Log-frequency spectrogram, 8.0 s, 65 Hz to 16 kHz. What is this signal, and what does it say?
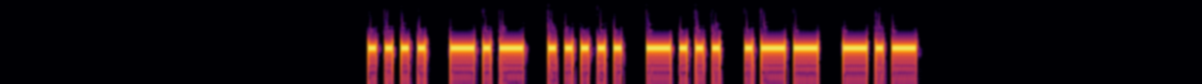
Morse code, heard as a keyed tone, about 23 wpm, 700 Hz. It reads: HK5BWK
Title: DXCC-100 Call Signs - 6 Characters - Repeated 3x - 22wpm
